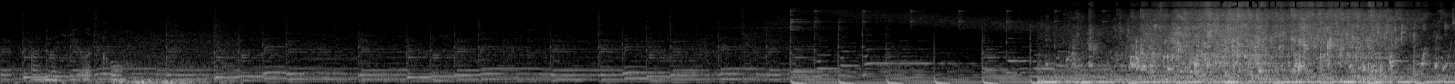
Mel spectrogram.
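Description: Water gushes steadily from a tap for the last few seconds while things are rinsed out, following quieter clinking and tonal sounds.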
